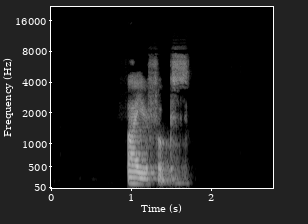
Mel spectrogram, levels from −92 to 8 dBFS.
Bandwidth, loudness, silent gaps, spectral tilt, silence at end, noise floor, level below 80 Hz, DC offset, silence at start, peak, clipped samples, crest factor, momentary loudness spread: 9.4 kHz; -27 LUFS; none; -3.5 dB/octave; 1.05 s; under -90 dBFS; -84 dBFS; under 0.1%; 0.95 s; -10 dBFS; under 0.1%; 22 dB; 9 LU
